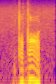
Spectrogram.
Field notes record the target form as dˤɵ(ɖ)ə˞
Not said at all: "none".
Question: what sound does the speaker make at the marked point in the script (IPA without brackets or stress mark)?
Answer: dˤ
